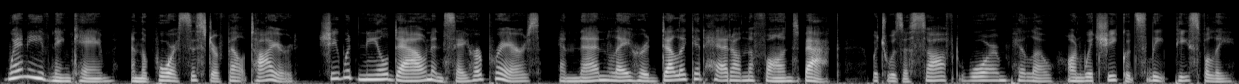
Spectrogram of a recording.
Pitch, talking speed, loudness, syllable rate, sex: 180 Hz, 190 wpm, -19 LUFS, 4.4 syllables/s, female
